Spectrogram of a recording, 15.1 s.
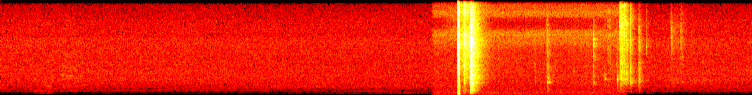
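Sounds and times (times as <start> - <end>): air rifle shot crack: 9.1 - 10.0
rifle handling clicks and clatter: 9.2 - 9.7, 11.8 - 13.8.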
